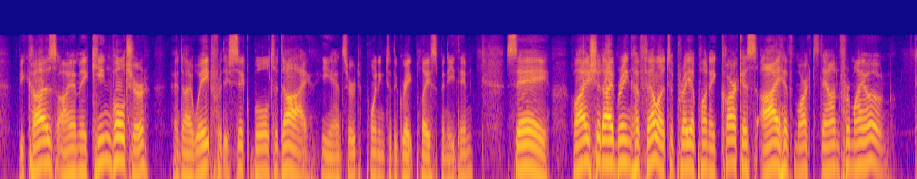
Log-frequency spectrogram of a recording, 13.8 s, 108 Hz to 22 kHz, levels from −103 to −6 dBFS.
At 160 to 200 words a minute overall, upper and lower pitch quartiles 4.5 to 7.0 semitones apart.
Yes: average, 185 wpm; average, 4.8 semitones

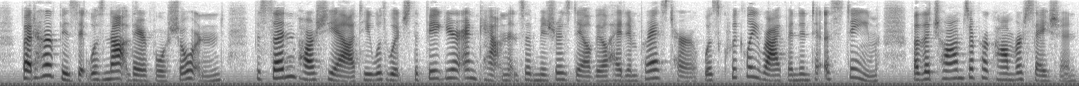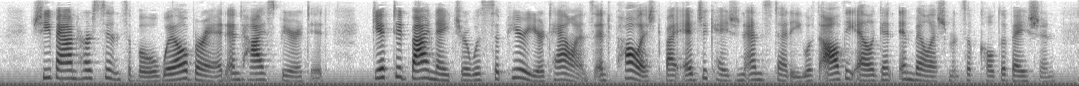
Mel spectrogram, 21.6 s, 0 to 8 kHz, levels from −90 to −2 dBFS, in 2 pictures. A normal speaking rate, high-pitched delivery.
Yes: average, 170 wpm; high, 210 Hz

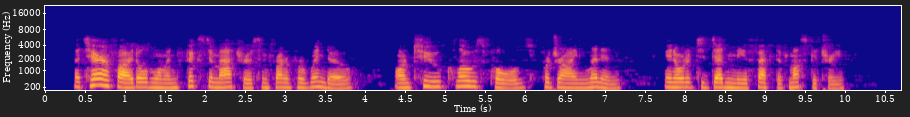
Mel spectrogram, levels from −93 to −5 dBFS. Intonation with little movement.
Yes: narrow, 2.3 semitones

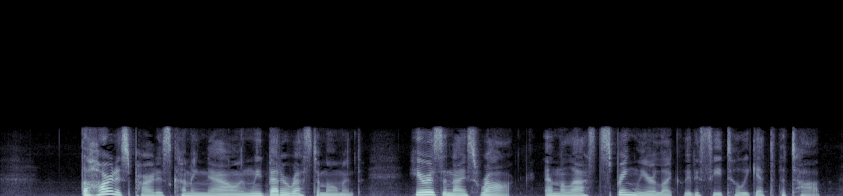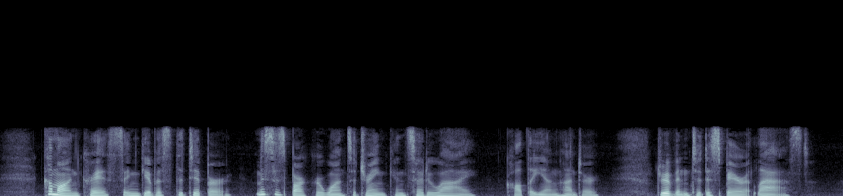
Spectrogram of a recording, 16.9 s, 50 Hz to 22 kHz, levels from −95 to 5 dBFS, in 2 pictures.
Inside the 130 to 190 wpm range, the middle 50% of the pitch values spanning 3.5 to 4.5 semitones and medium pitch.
No: fast, 205 wpm; average, 3.8 semitones; medium, 165 Hz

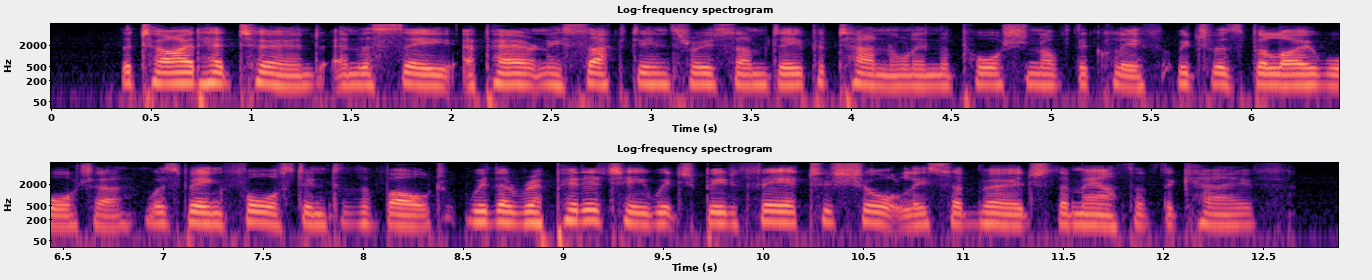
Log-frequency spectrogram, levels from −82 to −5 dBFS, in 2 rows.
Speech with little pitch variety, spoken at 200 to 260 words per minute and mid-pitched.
Yes: narrow, 2.0 semitones; fast, 205 wpm; medium, 155 Hz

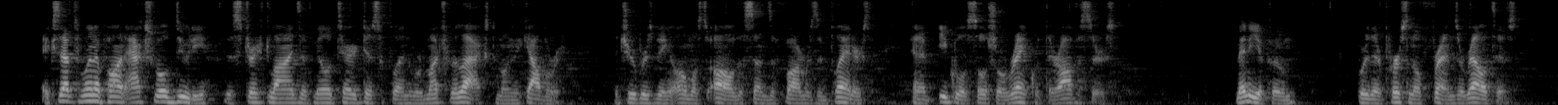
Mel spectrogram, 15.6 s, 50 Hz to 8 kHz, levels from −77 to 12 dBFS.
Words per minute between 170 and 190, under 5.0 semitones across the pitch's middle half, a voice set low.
Yes: average, 175 wpm; average, 4.0 semitones; low, 120 Hz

